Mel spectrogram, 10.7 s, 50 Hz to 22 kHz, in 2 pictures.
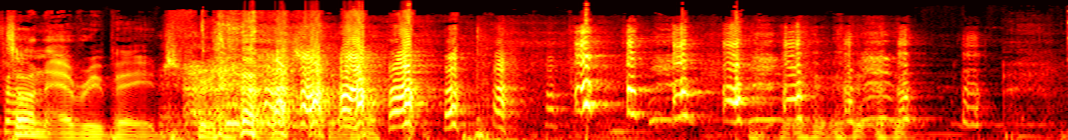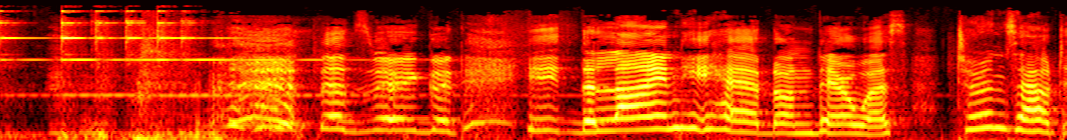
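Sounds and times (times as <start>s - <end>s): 
speech: 0.0s - 2.1s, 7.5s - 10.6s
hearty laughter from a few people: 0.8s - 5.1s
single bright bell ringing: 5.2s - 9.1s.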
